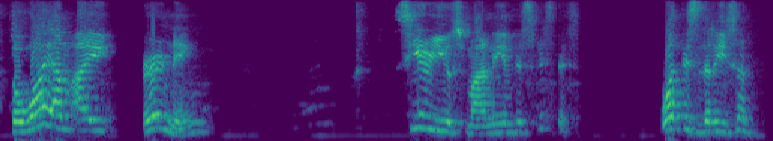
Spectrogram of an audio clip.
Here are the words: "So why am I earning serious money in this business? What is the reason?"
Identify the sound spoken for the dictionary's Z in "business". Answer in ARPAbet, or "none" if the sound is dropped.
S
